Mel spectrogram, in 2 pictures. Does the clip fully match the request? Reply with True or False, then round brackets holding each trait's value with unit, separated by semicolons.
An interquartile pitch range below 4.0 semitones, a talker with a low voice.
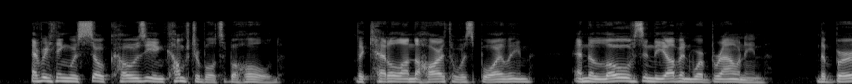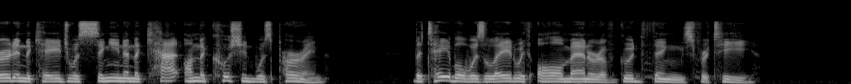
True (2.9 semitones; 130 Hz)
